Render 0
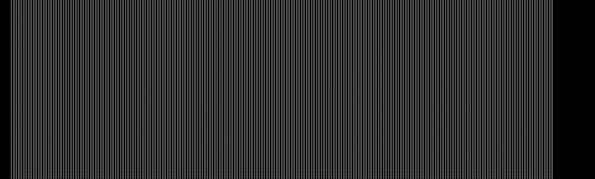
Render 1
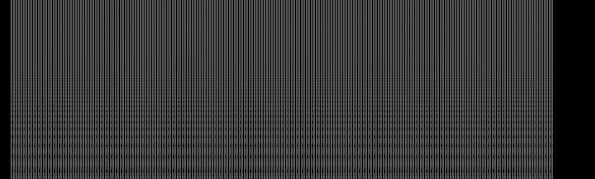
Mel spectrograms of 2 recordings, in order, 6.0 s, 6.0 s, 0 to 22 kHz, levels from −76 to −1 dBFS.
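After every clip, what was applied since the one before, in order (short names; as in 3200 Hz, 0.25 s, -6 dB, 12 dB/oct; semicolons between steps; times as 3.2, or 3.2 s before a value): comb 3.9 ms, depth 31%; gain +2 dB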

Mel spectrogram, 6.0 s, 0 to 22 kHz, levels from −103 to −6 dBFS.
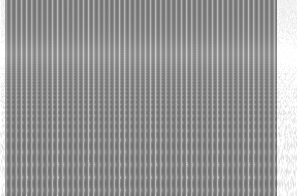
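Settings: bell 7000 Hz -7 dB 0.95 oct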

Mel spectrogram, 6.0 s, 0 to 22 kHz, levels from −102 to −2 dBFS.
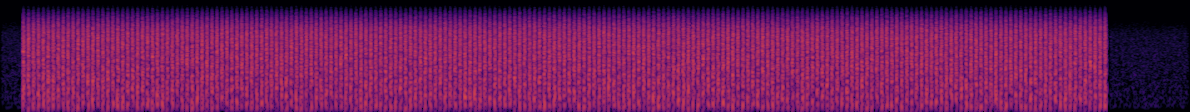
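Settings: noise vocoder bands 1; gain -4.5 dB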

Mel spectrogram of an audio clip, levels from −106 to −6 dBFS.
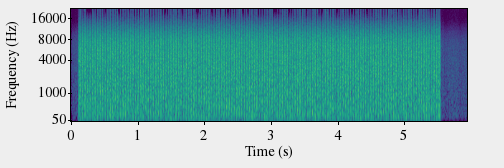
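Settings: in parallel at -2 dB: pump 129 bpm, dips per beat 2, -11 dB, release 0.18 s; on the sum: hard clip -26 dBFS, distortion -22 dB; gain +8 dB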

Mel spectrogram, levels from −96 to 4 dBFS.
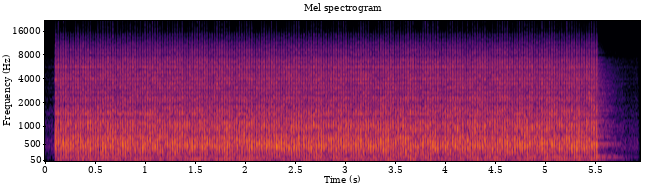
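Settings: reverb RT60 0.60 s, pre-delay 3 ms, DRR 13.5 dB; gain -7.5 dB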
